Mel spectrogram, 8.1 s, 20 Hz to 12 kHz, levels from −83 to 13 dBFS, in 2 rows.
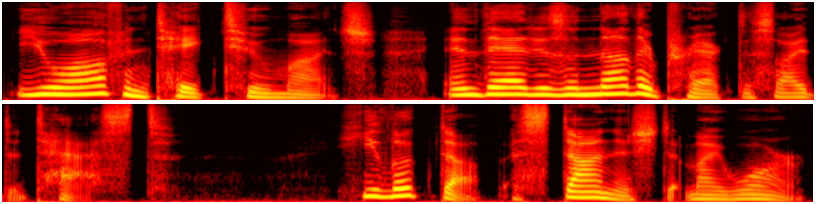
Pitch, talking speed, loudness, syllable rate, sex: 185 Hz, 140 wpm, -18 LUFS, 4.2 syllables/s, female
